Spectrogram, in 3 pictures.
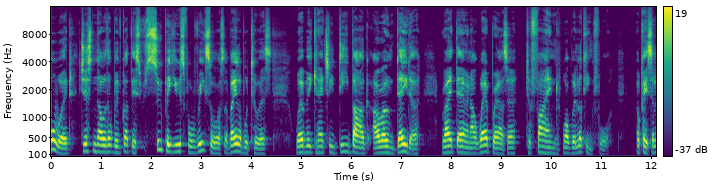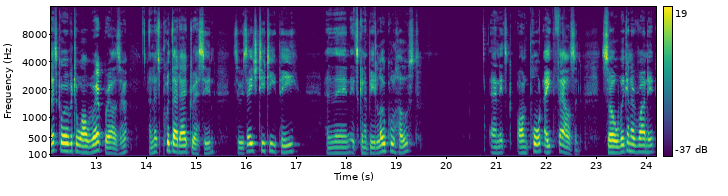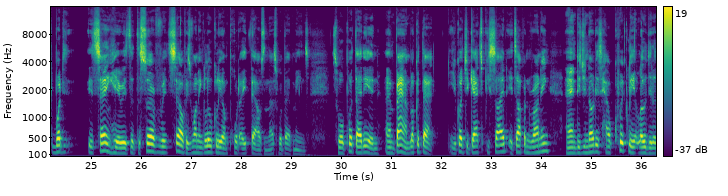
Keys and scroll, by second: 14.4-19.1 typing, 20.6 Tab, 29.3 Return.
